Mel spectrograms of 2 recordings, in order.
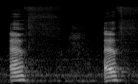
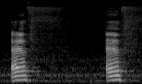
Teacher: और फ़ा के लिए हम क्या करते हैं कि जो हमारा बतन शफत सुफला है, या निचले होंठ का जो पेट है गीला है, इससे उसको उठा के दांतों के एजेस पे हम लगाते हैं, ठीक है, नरमी के साथ।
